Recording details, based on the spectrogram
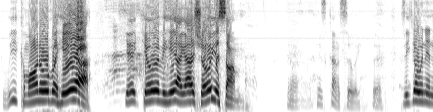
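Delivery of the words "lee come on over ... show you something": booming announcer voice. Retold or imitated. Dad calling his son over in his full broadcaster voice. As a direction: boom it out like a radio host. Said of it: "it was more like".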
